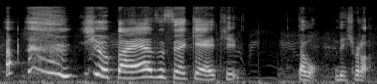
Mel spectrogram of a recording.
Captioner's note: soft laughter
